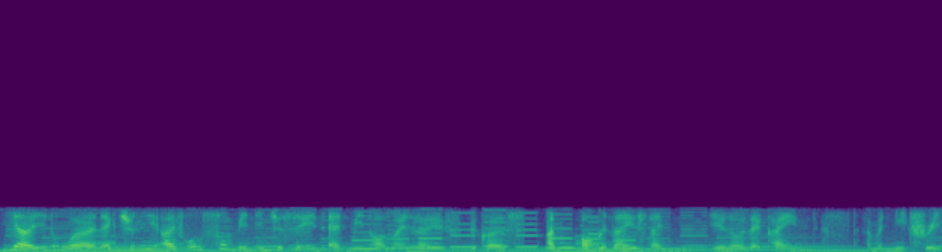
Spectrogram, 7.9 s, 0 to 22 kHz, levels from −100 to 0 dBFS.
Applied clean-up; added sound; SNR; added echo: none; Wind instrument, woodwind instrument + Keyboard (musical); 3 dB; none.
